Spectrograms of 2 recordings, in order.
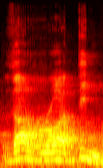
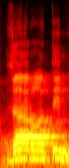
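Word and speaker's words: ذَرَّةٍ: Macam saya bagi tahu cara baca kalau ada jumpa huruf bertanda bersabdu dan tasydid pastikan zar zarratin jangan baca zaratin salah dia ada tanda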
